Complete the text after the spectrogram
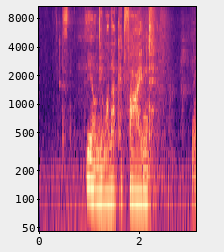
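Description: An older man speaks up close.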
